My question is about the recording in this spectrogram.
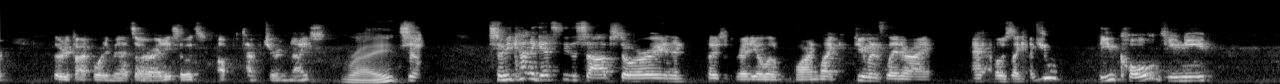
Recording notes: Are separated by most of the continent, but they're both on the good ship SS poor audio quality.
